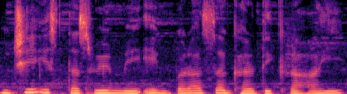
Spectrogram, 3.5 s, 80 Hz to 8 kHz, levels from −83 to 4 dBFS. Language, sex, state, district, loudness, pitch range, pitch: Hindi, female, Arunachal Pradesh, Lower Dibang Valley, -15 LUFS, 180-210 Hz, 190 Hz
